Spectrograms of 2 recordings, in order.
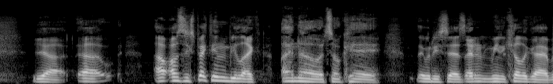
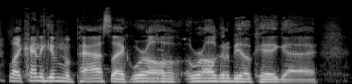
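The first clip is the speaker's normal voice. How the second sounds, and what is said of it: Laid-back surfer-dude movie-star voice. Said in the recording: “I don't know why I'm doing that voice. ... that was more the surfing movie, Keanu.”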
